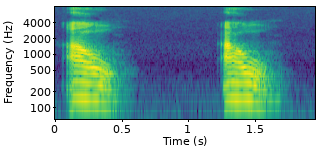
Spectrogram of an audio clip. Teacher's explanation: And then we also have the additional union of sound here because the H is silent, so we have two vowels right next to each other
